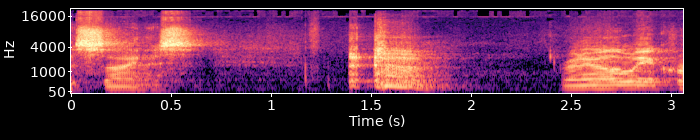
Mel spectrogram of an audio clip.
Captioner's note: clears throat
